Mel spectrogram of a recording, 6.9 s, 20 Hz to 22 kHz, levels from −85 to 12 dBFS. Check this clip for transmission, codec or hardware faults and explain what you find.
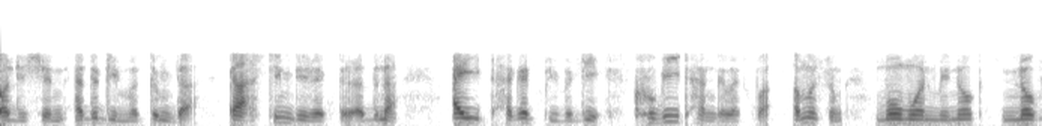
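One fault runs through the whole clip. Throughout, the speech sounds buzzy and gravelly, confined to roughly 300 Hz to 3.7 kHz. That fits the GSM full-rate codec at around 13 kbps, which models the vocal tract and drives it with sparse, regularly spaced pulses, so fine detail is replaced by a coarse, rasping texture.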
